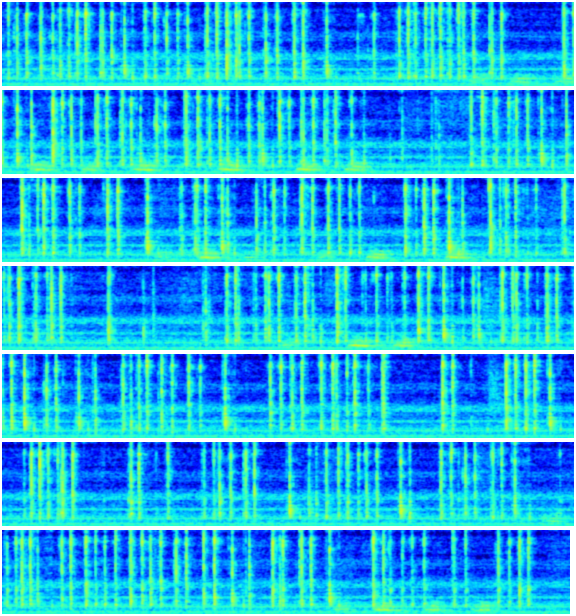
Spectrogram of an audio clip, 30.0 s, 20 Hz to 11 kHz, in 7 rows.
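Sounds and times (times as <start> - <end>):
fast typing on mechanical keyboard: 0.0 - 29.8
steady low hum: 0.0 - 30.0.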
